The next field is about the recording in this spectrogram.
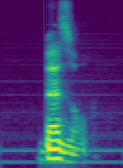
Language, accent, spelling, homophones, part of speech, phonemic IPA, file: English, US, bezel, bezzle, noun, /ˈbɛz.əl/, En-us-bezel.ogg
- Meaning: 1. The sloping edge or face on a cutting tool 2. The oblique side or face of a cut gem; especially the upper faceted portion of a brilliant (diamond), which projects from its setting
